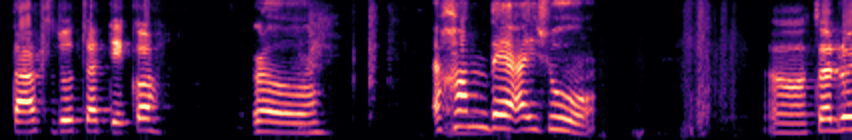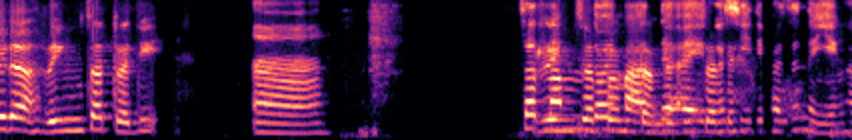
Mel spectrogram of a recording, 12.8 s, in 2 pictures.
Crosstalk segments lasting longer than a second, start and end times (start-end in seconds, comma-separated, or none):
10.4-11.9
